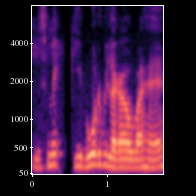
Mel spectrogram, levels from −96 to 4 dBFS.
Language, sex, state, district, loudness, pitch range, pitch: Hindi, male, Arunachal Pradesh, Lower Dibang Valley, -16 LUFS, 145-190 Hz, 160 Hz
